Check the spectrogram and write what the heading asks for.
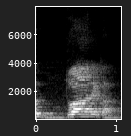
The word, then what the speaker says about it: द्वारका: इसी तरह यहाँ पे, इसी तरह यहाँ पे, क्योंकि जब हम इसका उच्चारण करते हैं तो द्वारका पहले हमारे मुंह से उच्चारण होते समय द्वा यानी द पहले आता है।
